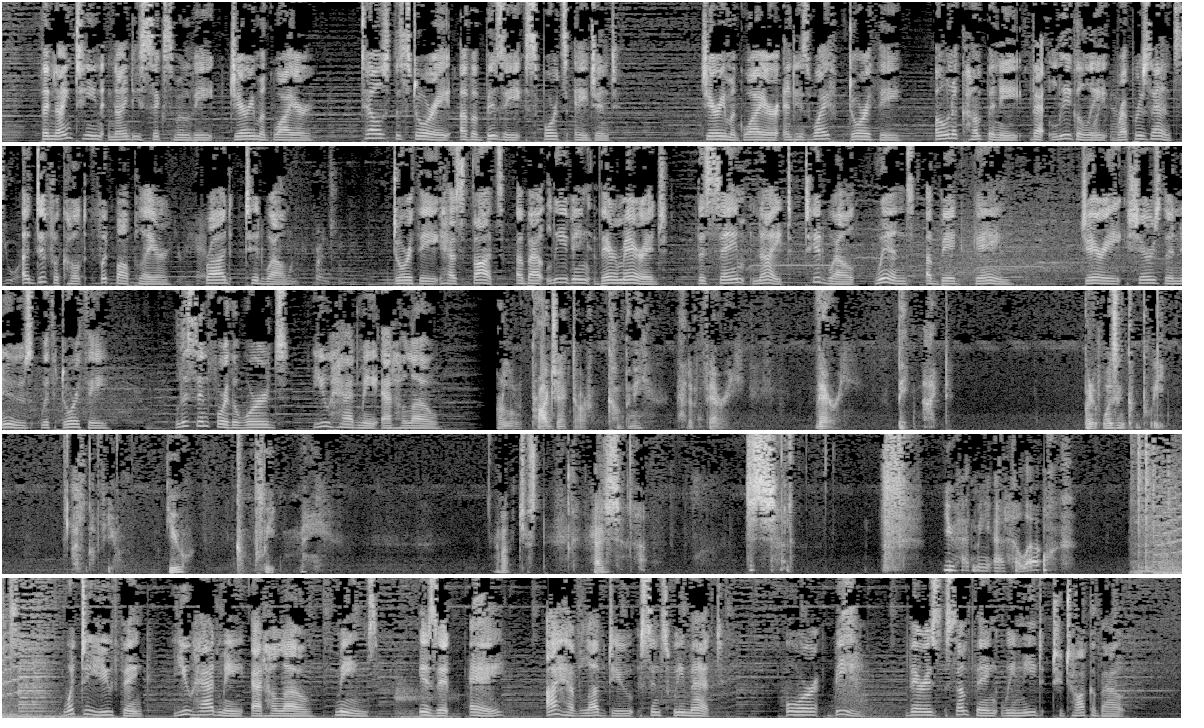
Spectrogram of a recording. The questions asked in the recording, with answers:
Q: What do you think you had me at hello means?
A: The answer is A. I have loved you since we met.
